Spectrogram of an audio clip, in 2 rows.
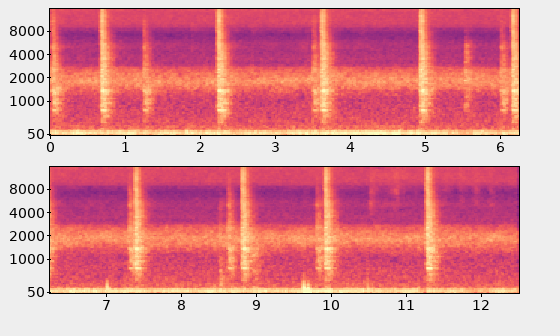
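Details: HWAM Wiking Mini 2 wood stove (replacement unit, automatic air control adjusted): loud, sharp ticks about once a second over a low hum during burn, banging for about 45 minutes; owner suspects bi-metallic coil spring hitting a mechanical stop.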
